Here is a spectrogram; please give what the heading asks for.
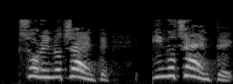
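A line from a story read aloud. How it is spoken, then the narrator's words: Sudden loud shout. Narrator (Italian): gridò un tratto per tutta la sala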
